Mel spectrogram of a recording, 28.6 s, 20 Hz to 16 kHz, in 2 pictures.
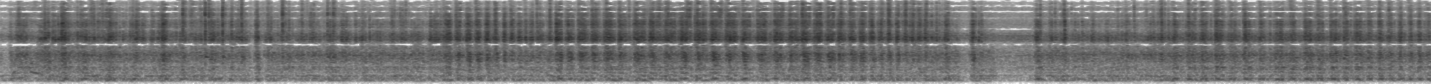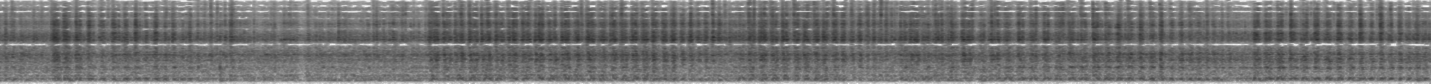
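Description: RostockNano delta 3D printer printing at 300 mm/s, its stepper motors whirring and buzzing in fast, constantly changing bursts as the effector darts about, with the hotend cooling fan running underneath. The sound drops briefly about ten seconds in.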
